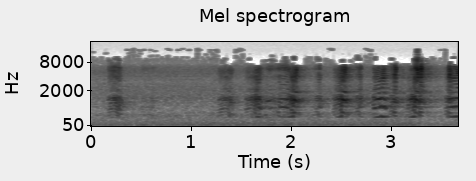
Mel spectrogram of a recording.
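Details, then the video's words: Geese on top of a van giving a rapid run of harsh, nasal honks, closely spaced and growing busier toward the end, with a low background hum. "Geese honking on my van"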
